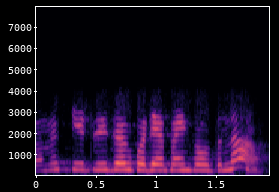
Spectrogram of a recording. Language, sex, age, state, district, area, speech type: Odia, female, 45-60, Odisha, Angul, rural, conversation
